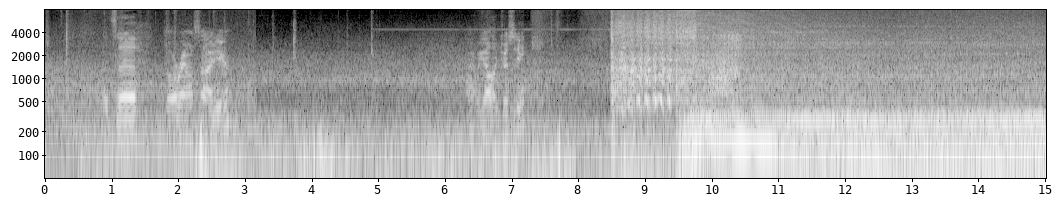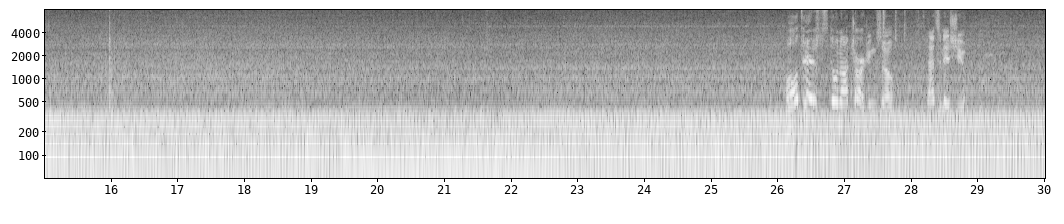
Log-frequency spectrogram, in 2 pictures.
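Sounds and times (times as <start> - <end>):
car engine idling: 7.4 - 30.0
starter motor cranking: 8.5 - 9.8.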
